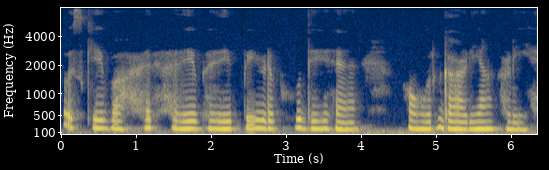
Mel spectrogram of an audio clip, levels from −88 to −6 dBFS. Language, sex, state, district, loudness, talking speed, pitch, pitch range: Hindi, female, Rajasthan, Jaipur, -20 LUFS, 105 wpm, 180 Hz, 170-190 Hz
